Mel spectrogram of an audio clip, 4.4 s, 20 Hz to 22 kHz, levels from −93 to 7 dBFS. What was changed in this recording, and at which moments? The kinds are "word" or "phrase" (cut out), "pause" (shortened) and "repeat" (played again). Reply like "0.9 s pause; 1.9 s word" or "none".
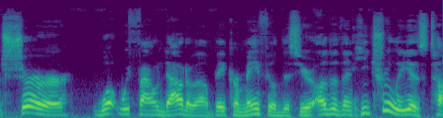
1.3 s word; 3.5 s word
